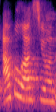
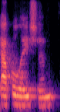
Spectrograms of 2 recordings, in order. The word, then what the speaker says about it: appellation: distinctive flavor so an appalachian of origin and i've used the french pronunciation but you can also say appellation appalachian of origin is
